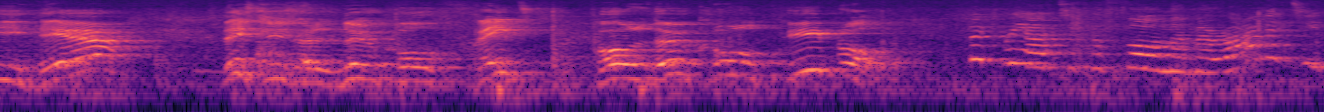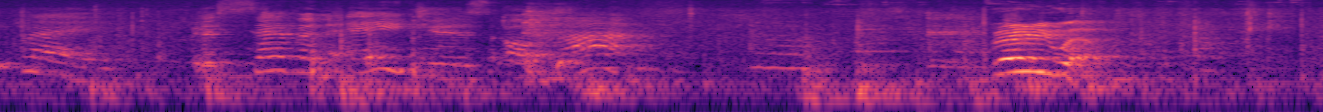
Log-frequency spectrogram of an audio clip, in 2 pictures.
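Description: A man speaks with animation from a stage in a large echoing hall.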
